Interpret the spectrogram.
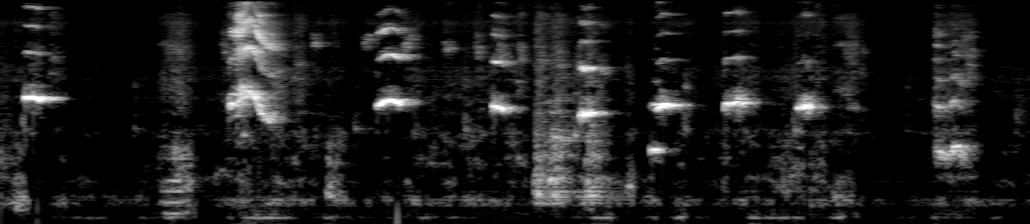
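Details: Tame black-capped lory, noted as a keen talker and chatterer, recorded as a lure to draw replies from other birds. It gives loud, clear whistled notes alternating with harsh, raspy squawks, about a dozen bursts in eight seconds.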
